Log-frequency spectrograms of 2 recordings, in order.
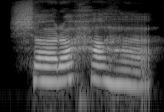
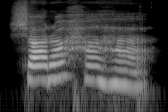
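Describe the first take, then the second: No difference in how they are said.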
